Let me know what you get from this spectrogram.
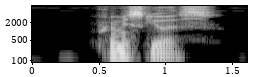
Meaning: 1. Made up of various disparate elements mixed together; of disorderly composition 2. Made without careful choice; indiscriminate
- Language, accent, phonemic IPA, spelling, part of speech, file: English, Australia, /pɹəˈmɪs.kju.əs/, promiscuous, adjective, En-au-promiscuous.ogg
